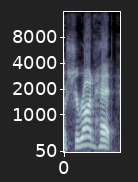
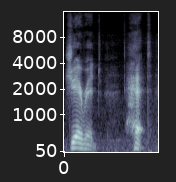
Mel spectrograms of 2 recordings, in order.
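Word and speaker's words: Sharad Hett: you who don't know sharad het was actually it's not pronounced sharad it's actually pronounced jared het uh now jared het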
